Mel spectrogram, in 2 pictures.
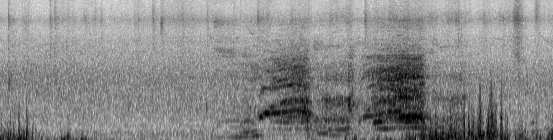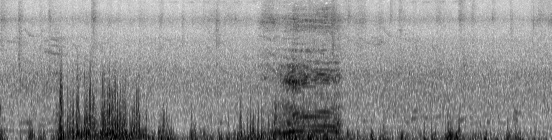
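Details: A Holstein Friesian cow on a dairy farm, offered for sale ahead of her first calving, gives a long, drawn-out, rising moo from about four to six seconds and a shorter moo near thirteen seconds, with clattering farm noise in between.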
